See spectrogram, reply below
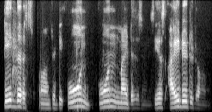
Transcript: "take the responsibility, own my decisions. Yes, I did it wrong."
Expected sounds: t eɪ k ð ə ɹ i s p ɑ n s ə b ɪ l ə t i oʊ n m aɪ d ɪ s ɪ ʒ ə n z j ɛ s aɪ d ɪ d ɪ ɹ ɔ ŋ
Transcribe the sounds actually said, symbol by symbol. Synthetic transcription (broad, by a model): t eɪ k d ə ɹ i s p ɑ n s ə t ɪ ə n oʊ n m aɪ d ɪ s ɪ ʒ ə n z j ɛ s aɪ d ɪ d ɪ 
